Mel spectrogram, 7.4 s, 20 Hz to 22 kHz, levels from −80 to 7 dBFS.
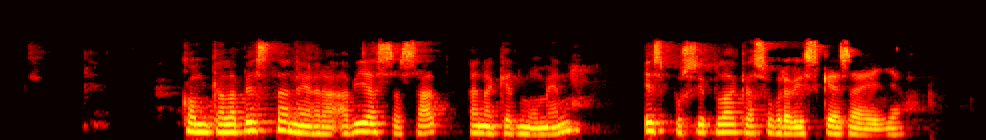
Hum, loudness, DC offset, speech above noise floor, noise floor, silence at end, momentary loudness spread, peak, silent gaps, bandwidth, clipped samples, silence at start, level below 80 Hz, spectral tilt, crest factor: none; -18 LUFS; under 0.1%; 38 dB; -56 dBFS; 0.65 s; 8 LU; -4 dBFS; none; 8.2 kHz; under 0.1%; 1.35 s; -58 dBFS; -4 dB/octave; 16 dB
